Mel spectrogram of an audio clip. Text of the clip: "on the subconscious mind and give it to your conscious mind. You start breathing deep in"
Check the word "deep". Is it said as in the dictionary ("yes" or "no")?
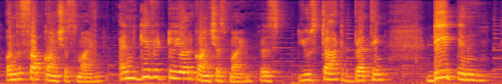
yes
